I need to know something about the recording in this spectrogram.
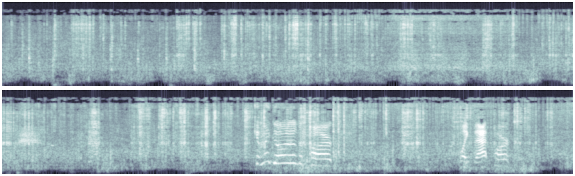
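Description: Wind rushes past outdoors while riding along.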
